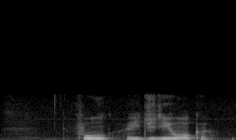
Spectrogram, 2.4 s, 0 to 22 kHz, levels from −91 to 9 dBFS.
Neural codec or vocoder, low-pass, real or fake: none; 7.2 kHz; real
